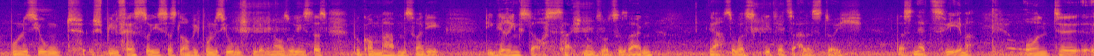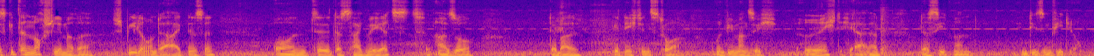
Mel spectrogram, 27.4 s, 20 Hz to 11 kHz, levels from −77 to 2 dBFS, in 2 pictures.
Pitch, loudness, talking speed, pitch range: 75 Hz, -19 LUFS, 145 wpm, 65-90 Hz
